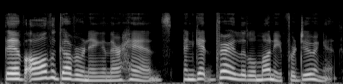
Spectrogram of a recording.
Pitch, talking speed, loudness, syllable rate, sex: 220 Hz, 280 wpm, -18 LUFS, 6.6 syllables/s, female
